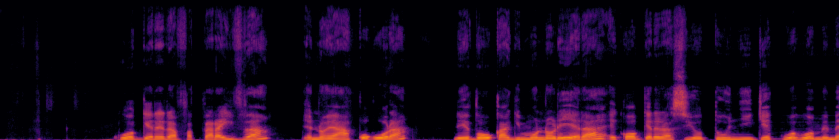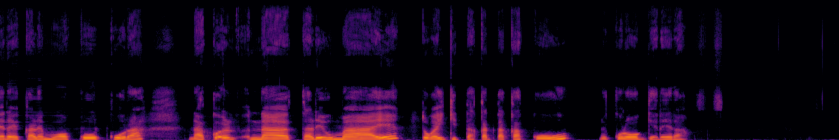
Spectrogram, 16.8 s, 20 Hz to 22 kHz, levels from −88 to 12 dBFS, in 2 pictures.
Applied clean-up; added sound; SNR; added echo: neural mask model DeepFilterNet 3.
